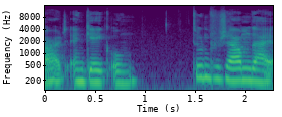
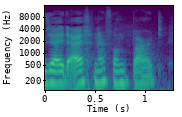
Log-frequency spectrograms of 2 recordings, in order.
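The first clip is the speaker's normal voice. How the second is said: usual speaking voice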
